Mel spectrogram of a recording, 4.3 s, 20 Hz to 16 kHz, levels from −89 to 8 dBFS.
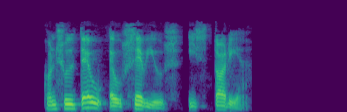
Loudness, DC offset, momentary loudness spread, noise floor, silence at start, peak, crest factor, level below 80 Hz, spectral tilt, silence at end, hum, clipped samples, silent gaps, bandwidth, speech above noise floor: -18 LUFS; under 0.1%; 14 LU; under -90 dBFS; 0.55 s; -2 dBFS; 18 dB; -62 dBFS; -5 dB/octave; 1.3 s; none; under 0.1%; 2.30-2.36 s; 7.6 kHz; over 72 dB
